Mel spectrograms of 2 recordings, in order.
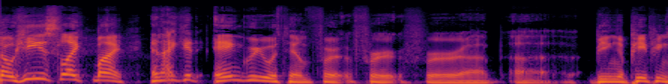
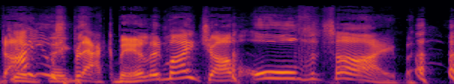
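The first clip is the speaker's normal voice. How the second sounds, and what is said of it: Put-on English accent, professorial. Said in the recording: “I don't know why I have an English accent. I always think of professors. ... You do the accents really well, though.”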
